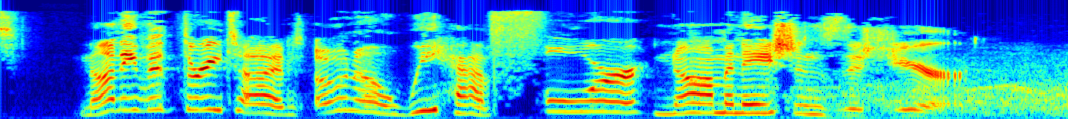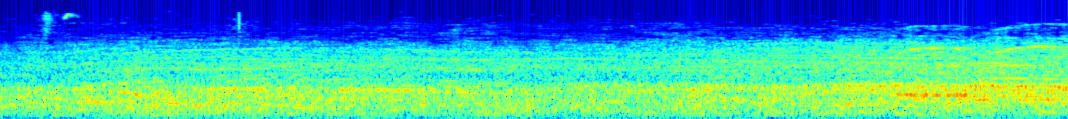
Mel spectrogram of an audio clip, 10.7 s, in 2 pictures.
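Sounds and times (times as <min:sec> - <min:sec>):
speech: 0:00.0 - 0:05.0
audience cheering: 0:03.8 - 0:10.6.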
